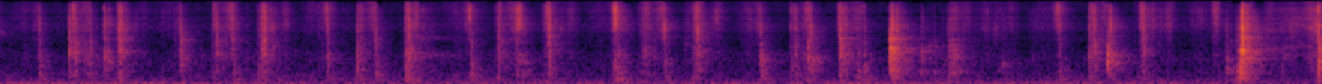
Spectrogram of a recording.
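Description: Cards shuffled by hand for a tarot reading, a long run of quick, dense riffling flicks and slaps at close range, steady and brisk throughout without talk.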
